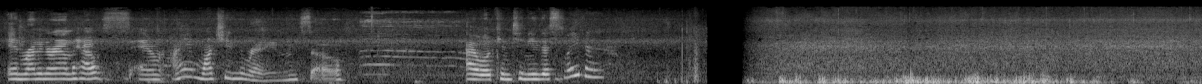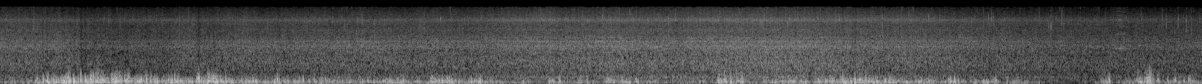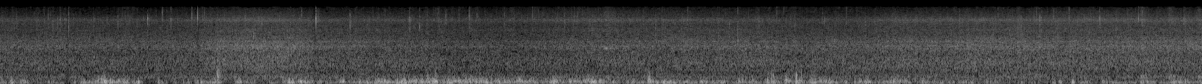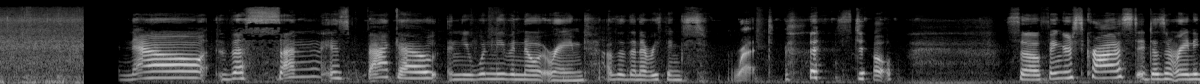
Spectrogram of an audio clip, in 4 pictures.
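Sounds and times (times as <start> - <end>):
rain on a wooden deck: 0.0 - 36.9.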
